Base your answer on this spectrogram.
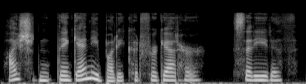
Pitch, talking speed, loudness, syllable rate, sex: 200 Hz, 175 wpm, -18 LUFS, 5.4 syllables/s, female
